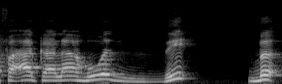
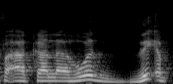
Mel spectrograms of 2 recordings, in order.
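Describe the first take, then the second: First: Both final consonants are clear, ending with a bounce. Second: The final consonants are blurred and not fully released. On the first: The speaker calls it right. "yang benar adalah" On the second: The speaker calls it wrong.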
